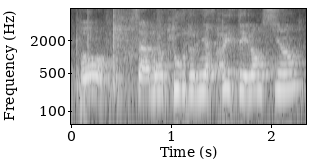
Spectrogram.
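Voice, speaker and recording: A man's voice: very high-pitched, little pitch movement, brisk. A man battle rapping a cappella, mocking his opponent with taunting punchlines. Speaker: battle rapper. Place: event hall with a crowd. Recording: echoey hall with crowd noise.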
